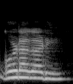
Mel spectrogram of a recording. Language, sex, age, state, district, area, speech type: Marathi, female, 30-45, Maharashtra, Osmanabad, rural, spontaneous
